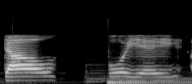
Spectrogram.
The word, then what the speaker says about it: Dal Bouey: Well, I do have my personal development page is Dal Bouey, spiritual coach on YouTube.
